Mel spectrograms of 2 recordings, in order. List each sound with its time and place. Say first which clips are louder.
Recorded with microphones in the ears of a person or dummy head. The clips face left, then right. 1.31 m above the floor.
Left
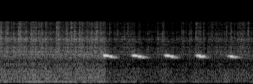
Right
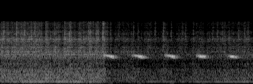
1.0 s a bird: left 8 dB; 10° left (ahead or behind), 0.7 m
